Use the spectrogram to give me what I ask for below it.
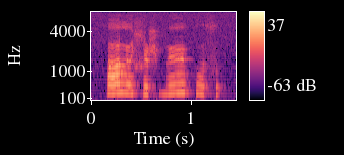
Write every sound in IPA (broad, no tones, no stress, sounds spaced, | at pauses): ʌ l ɵ ɕ ʏ ʂ b ʏː f u s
